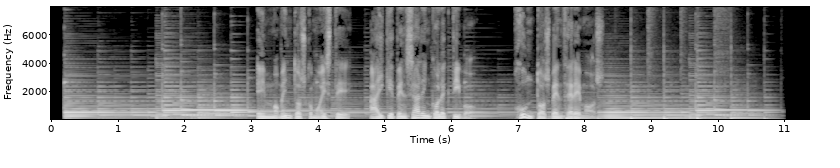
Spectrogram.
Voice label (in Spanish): mensaje motivador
